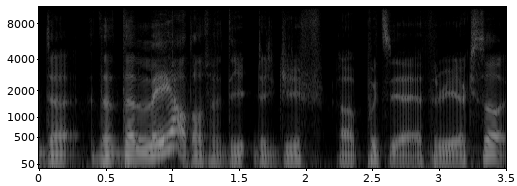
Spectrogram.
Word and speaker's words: GIF: I like to say GIF with a soft G.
